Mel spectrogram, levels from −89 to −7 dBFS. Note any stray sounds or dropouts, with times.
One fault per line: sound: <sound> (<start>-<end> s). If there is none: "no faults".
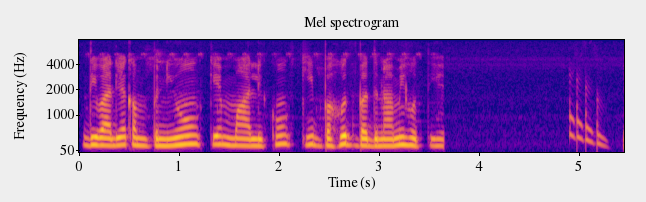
sound: chirp (4.9-5.3 s)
